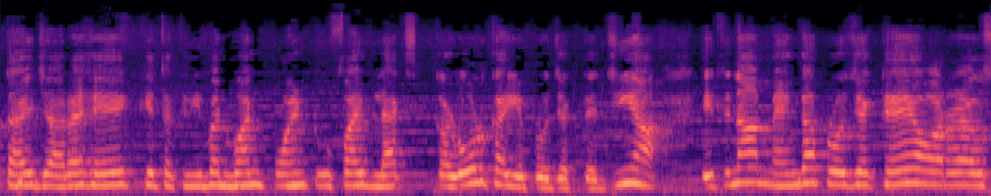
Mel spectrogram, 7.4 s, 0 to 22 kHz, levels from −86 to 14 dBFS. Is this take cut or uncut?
uncut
